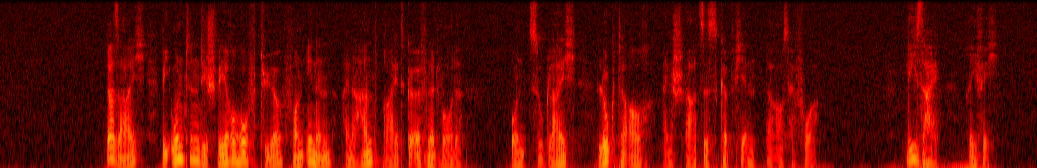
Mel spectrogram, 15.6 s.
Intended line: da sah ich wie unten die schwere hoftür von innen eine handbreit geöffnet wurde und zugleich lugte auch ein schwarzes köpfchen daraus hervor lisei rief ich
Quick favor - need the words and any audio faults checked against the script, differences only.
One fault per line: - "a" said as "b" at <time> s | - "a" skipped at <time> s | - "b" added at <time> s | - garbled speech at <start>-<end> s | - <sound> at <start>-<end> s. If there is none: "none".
none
